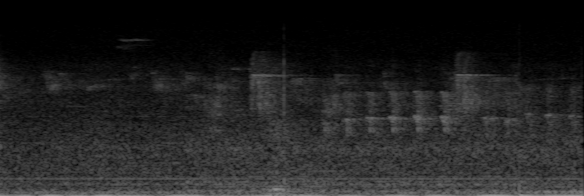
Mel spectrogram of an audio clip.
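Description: Motor oil pouring from a quart bottle through a plastic funnel into the engine's filler, a soft steady trickle, with birds chirping faintly in the background, most in the middle of the stretch.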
